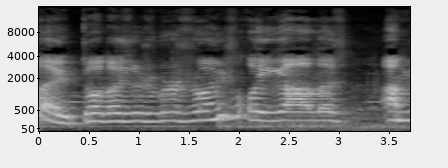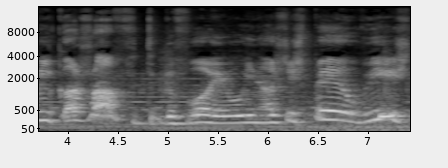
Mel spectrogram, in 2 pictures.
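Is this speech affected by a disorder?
Yes: cerebral palsy.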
